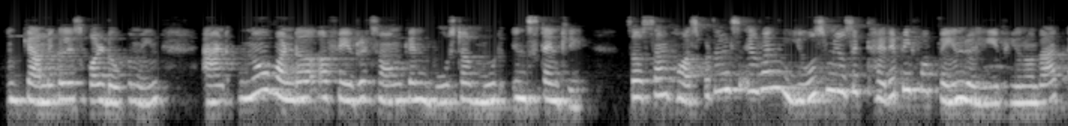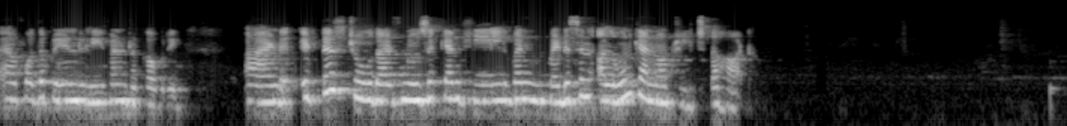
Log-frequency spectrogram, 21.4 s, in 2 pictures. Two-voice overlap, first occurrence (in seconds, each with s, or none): none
